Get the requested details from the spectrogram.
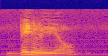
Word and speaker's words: Belial: Or some of you would pronounce it Belial.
